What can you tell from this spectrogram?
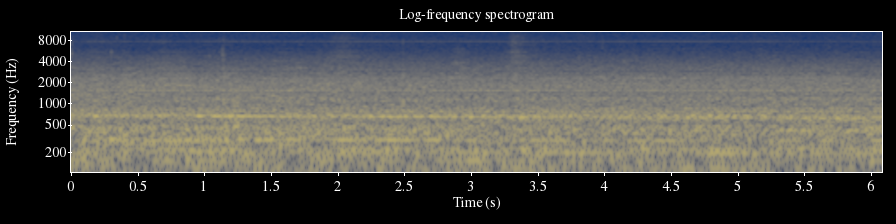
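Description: Inside a moving Tangara electric train: steady rumble of the wheels running on the track, with a faint steady whine over it.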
